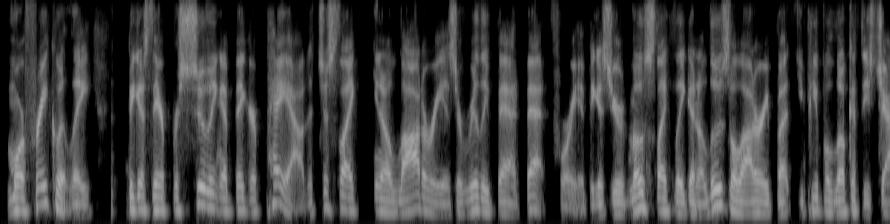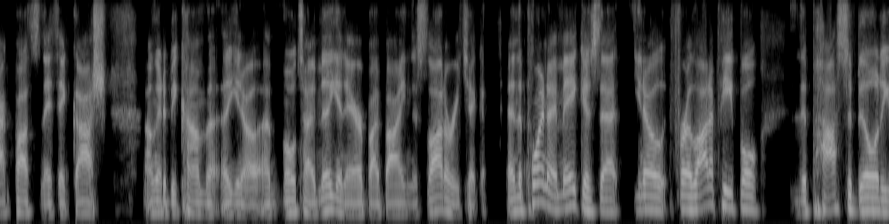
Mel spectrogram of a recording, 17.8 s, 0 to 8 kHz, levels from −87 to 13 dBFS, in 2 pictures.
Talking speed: 240 wpm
